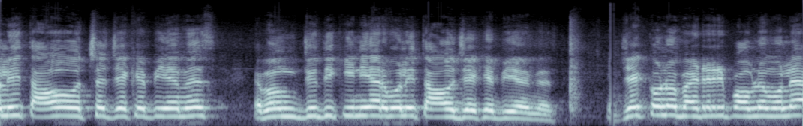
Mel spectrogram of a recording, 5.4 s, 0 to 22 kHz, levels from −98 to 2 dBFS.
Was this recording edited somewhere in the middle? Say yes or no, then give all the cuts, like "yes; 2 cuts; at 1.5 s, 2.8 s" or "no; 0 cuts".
yes; 1 cut; at 4.0 s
